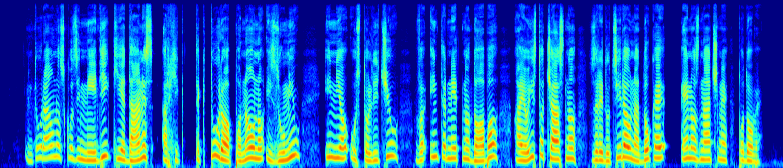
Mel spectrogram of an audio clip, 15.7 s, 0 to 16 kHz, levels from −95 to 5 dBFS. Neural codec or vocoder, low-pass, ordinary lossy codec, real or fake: none; 14.4 kHz; none; real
